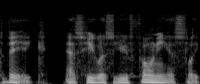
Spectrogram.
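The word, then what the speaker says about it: Bheag: Further, it was rumored that there was a chance of them getting for goal Farquar McCrae, little Farquar or Farquar Vake, BH EG, pronounced Vake, as he was euphoniously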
